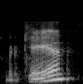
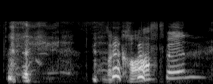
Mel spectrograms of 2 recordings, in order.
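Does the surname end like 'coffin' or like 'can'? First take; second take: can; coffin. First: The surname ends with a 'can' sound. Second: The surname ends with a 'coffin' sound. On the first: The speaker calls it right. "I believe it's just McCann" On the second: The speaker calls it wrong.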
